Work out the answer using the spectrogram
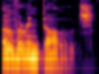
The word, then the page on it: overindulge: British English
